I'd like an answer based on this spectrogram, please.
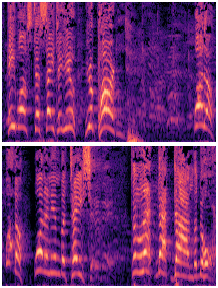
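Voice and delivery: loud, ringing preacher's cry; preaching at full force. Acted. Preacher exhorting the congregation, loud and rising. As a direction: lift the church with it.

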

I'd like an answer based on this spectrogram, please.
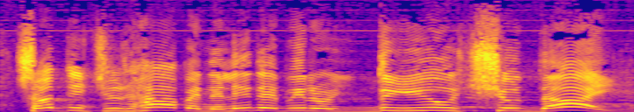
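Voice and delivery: high, rising preacher's cadence; preaching. Acted. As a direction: preach it out to the congregation. Preaching on dying to the flesh.

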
